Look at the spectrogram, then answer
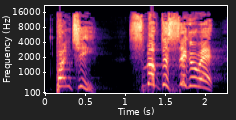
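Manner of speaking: very loud, high, booming bellowed shout. Recalling dropping a cigarette mid-scene and being shouted at, retelling a booming shout. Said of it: "this booming voice".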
